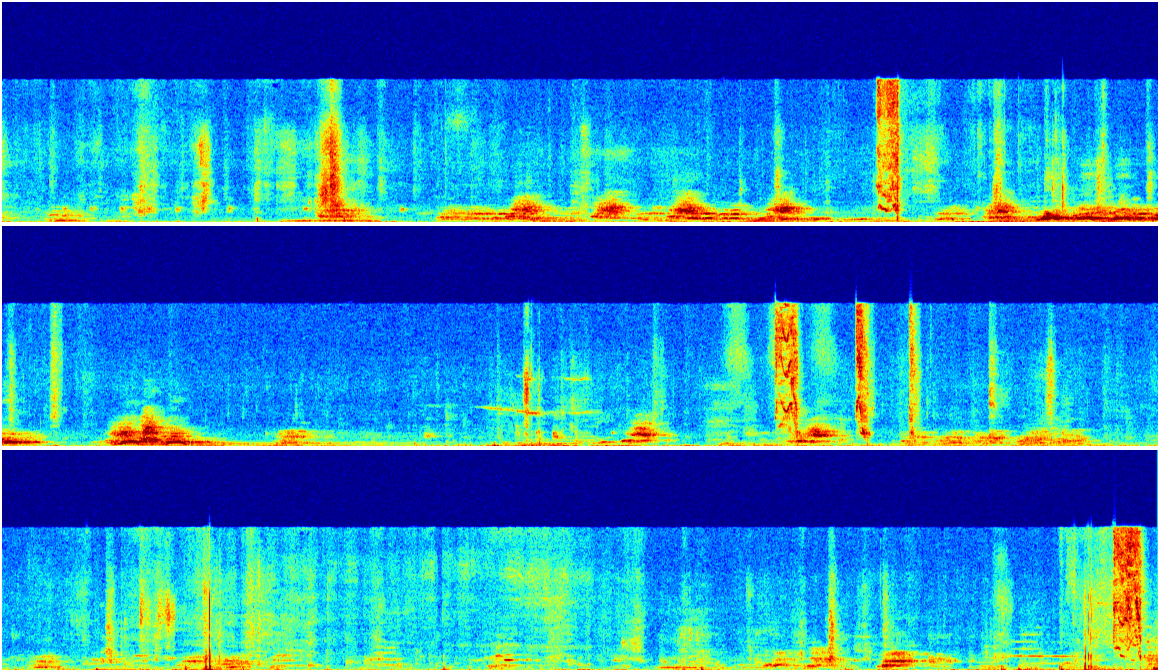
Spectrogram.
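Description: Dogs making short, irregular vocal sounds, with scattered sharp clicks and rustles.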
